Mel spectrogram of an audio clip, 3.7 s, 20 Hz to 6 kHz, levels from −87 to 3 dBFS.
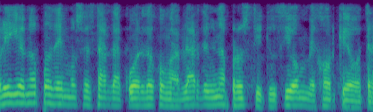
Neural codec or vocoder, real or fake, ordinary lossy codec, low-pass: codec, 16 kHz, 4 kbps, FreqCodec, smaller model; fake; none; 5.4 kHz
